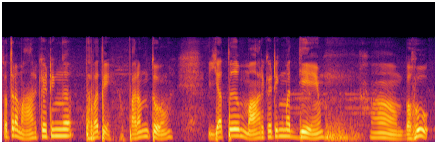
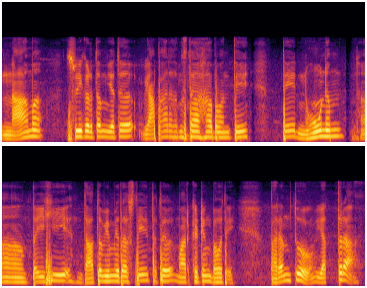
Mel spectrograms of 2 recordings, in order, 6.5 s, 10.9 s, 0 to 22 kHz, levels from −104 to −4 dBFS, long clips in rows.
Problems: constant background noise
